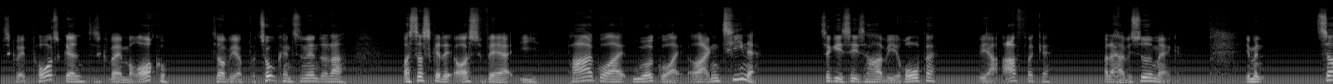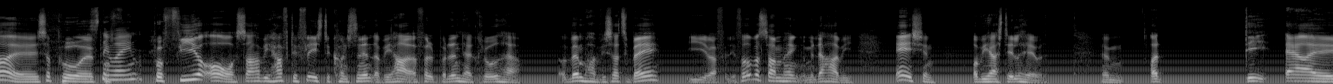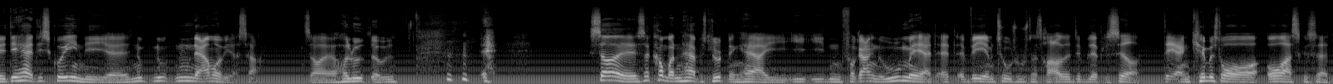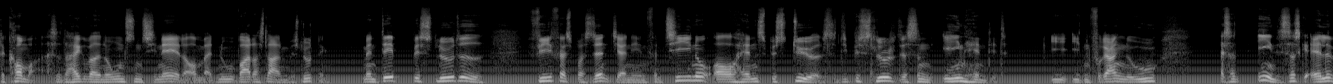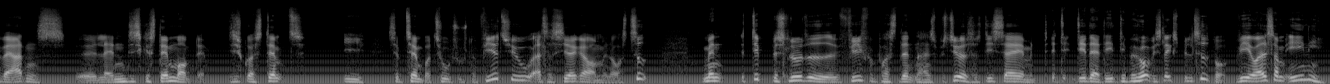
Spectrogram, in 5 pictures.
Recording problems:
electrical hum; faint; throughout; 60 Hz, 20 dB below the speech

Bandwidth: 15 kHz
